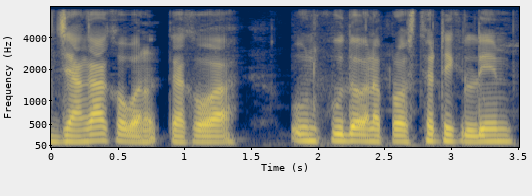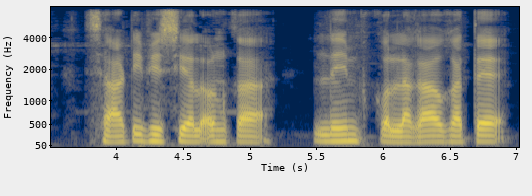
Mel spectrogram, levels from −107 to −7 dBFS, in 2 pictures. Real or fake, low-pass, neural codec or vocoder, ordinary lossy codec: real; 7.2 kHz; none; none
